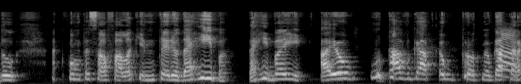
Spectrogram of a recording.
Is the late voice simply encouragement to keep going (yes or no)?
no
